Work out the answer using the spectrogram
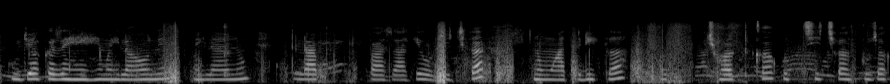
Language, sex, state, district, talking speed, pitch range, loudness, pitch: Hindi, female, Chhattisgarh, Sarguja, 135 wpm, 225-245 Hz, -33 LUFS, 235 Hz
